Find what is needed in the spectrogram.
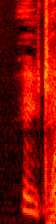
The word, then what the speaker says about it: ATAC: I think it's pronounced ATAC in the movie. – Oh, A-tack.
